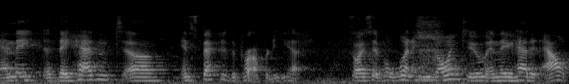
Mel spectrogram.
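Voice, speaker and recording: With an American accent, a woman speaks at a fairly quick pace in a fairly low pitch with fairly even intonation, over noticeable background noise and audible room echo. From Florida. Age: 70s. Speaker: property owner at code hearing. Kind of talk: testimony.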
